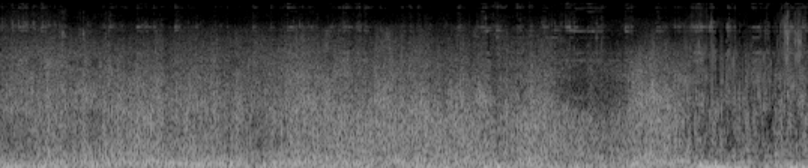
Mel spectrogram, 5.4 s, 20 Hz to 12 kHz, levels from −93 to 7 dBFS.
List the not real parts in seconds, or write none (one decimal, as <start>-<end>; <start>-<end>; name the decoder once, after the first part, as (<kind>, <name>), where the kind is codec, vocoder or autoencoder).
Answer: 4.5-5.4 (vocoder, BigVGAN v2)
